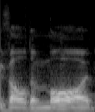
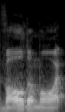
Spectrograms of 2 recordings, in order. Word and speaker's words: Voldemort: said somewhere once that the T in Voldemort was actually silent. Um but then Oh, really? Okay. Yeah. So, it was meant to be Voldemort. The T was silent.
